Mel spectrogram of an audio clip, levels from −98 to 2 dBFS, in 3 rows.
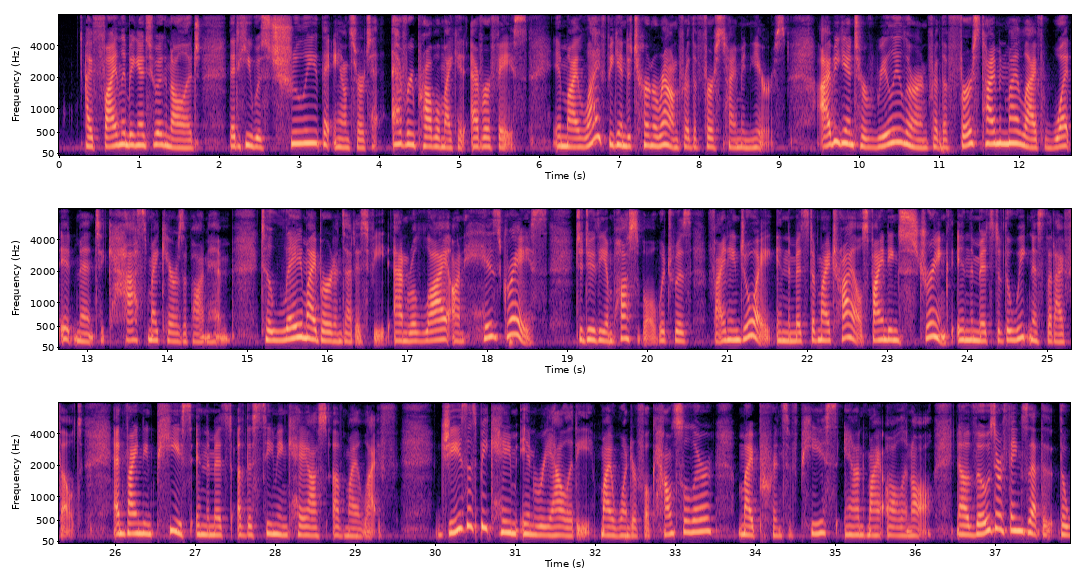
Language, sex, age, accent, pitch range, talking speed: English, female, 30-49, American, 180-225 Hz, 200 wpm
